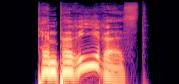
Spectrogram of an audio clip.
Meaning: second-person singular subjunctive I of temperieren
- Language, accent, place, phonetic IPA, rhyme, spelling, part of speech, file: German, Germany, Berlin, [tɛmpəˈʁiːʁəst], -iːʁəst, temperierest, verb, De-temperierest.ogg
